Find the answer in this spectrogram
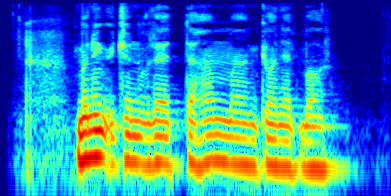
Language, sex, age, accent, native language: Uzbek, male, 18-24, Navoiy, Uzbek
